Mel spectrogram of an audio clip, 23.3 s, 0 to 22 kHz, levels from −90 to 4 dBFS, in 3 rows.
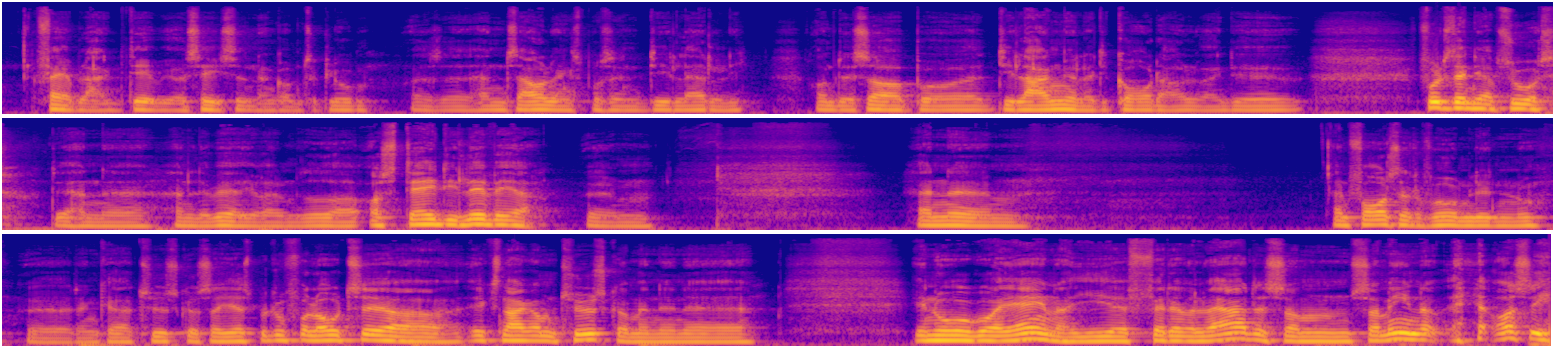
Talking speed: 205 wpm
